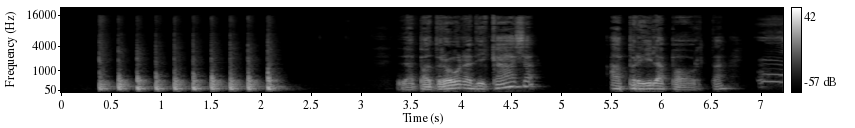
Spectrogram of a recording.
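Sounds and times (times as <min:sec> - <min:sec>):
quick knocks on a door with a hollow wooden thud: 0:00.4 - 0:02.3
speech: 0:03.4 - 0:04.8, 0:05.5 - 0:06.8.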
